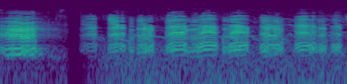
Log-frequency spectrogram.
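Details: Scarlet ibis giving harsh, nasal honking calls in quick irregular bursts, each a buzzy harmonic note, after a brief pause continuing in a rapid series of about eight grating honks.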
